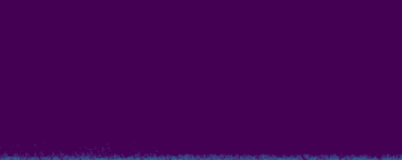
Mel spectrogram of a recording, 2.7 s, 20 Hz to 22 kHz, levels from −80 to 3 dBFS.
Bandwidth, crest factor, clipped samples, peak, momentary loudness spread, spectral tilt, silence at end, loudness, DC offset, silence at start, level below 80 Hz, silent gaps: 9.2 kHz; 10 dB; under 0.1%; -46 dBFS; 2 LU; -6 dB/octave; 0 s; -68 LUFS; under 0.1%; 0 s; -62 dBFS; none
